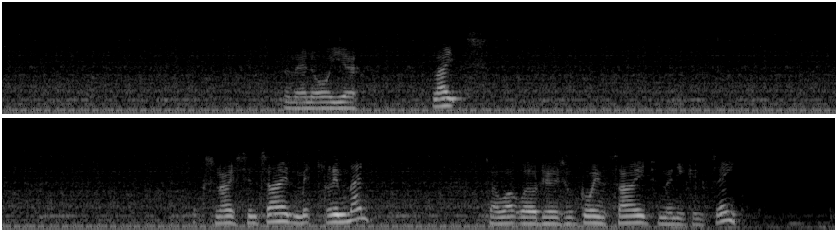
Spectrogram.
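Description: A truck engine idles with a low steady rumble.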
